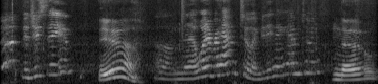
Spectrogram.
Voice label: Conversation with 52 year old white male and acquaintances West Virginia, american english dialect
